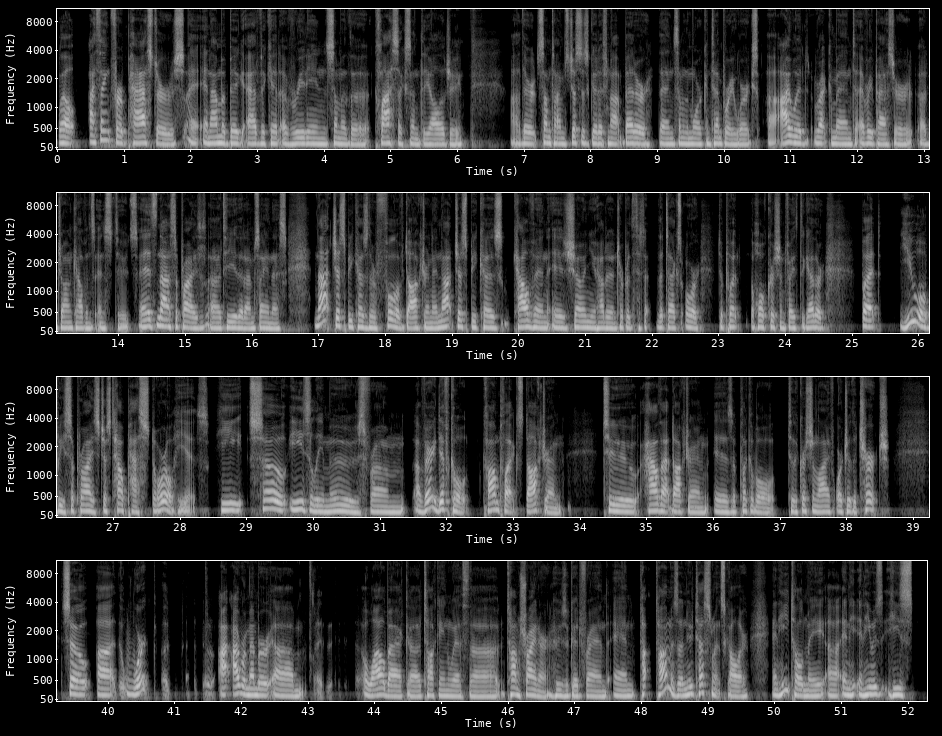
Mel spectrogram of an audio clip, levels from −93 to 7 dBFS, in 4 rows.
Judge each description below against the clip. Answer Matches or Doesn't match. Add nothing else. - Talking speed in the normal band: Matches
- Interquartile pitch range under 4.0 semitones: Matches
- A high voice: Doesn't match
